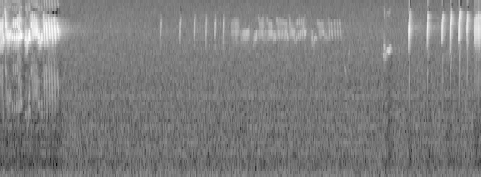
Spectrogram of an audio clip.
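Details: Corn bunting perched and singing in autumn, its monotonous repetitive song: a high jangling rattle, then quiet ticking notes, and a new accelerating series of sharp ticks at the end, over low rumbling background.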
